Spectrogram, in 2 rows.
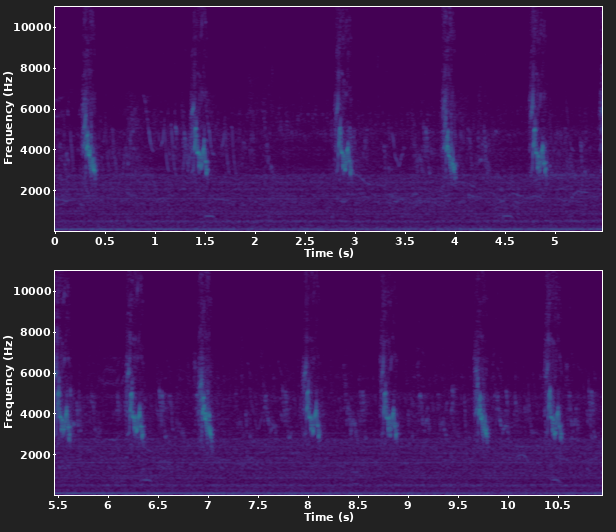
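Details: At an osprey pair's nest in Charlo, Montana, captured by a nest camera early on 22 June 2018: a long run of about thirteen brief high chirps, each sliding downward, spaced roughly every 0.8 seconds over a low electrical hum.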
